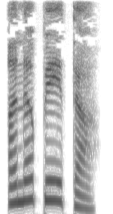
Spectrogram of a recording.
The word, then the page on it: ಅನಾಪ್ತ: anāpta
